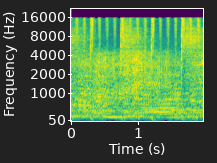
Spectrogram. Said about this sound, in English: it looks like the checkered flag is going to be taken by car number 99 before Mike Nazareth in car number 83, a rookie making his first appearance at Indianapolis, gets his white flag.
